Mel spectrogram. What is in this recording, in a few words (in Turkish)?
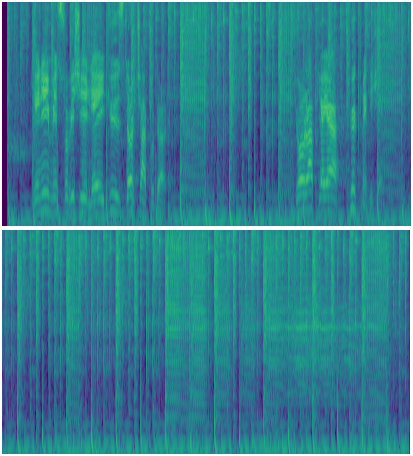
reklam ses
